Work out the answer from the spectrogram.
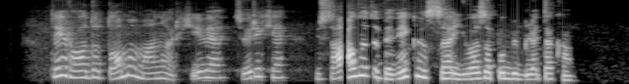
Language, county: Lithuanian, Šiauliai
